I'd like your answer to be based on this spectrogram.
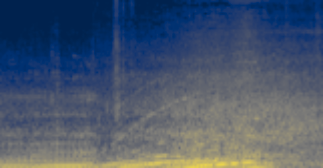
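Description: A Porsche Taycan electric car accelerates past close by, its futuristic motor whine climbing steadily in pitch over tyre and road noise before fading slightly at the end.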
